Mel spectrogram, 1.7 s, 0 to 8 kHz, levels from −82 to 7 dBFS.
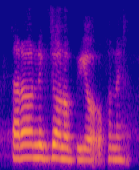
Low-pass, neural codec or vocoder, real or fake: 7.2 kHz; codec, 24 kHz, 0.9 kbps, DualCodec; fake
